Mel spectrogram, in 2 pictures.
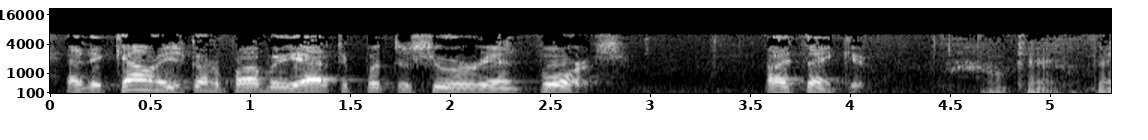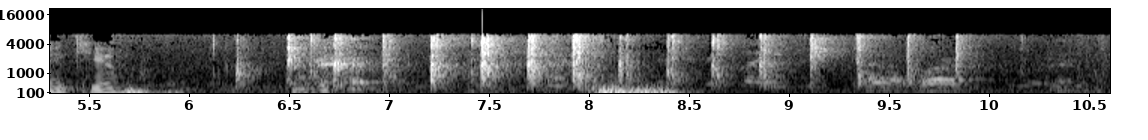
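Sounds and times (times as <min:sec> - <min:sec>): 
speech: 0:00.1 - 0:03.0, 0:03.6 - 0:06.0, 0:06.6 - 0:07.0
audience clapping: 0:06.1 - 0:10.0.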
